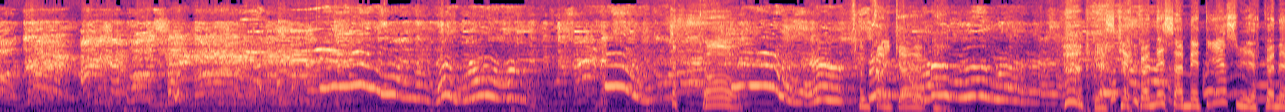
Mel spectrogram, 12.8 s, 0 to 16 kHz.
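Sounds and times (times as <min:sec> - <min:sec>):
song playing on the radio: 0:00.0 - 0:09.6
dog at a boarding kennel howling along to a song: 0:01.7 - 0:12.8
laughter: 0:04.4 - 0:09.6, 0:10.5 - 0:12.0
speech: 0:08.6 - 0:09.7, 0:10.6 - 0:12.8.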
